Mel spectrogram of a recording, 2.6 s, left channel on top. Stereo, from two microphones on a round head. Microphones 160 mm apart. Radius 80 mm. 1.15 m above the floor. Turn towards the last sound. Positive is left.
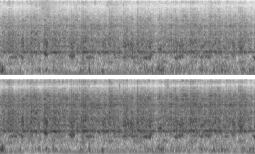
turn(degrees=-75)  # may be behind; listen again after turning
